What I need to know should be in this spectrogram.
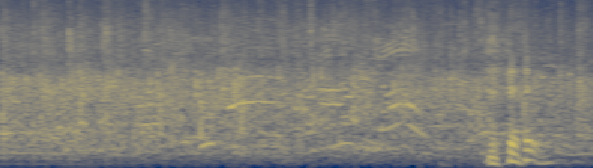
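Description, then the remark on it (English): A church audience applauds its young people steadily, a dense, even wash of clapping that holds for several seconds, with a few cheers and voices rising near the end. “Can we give our young people another clap, because they've done a great job?”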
